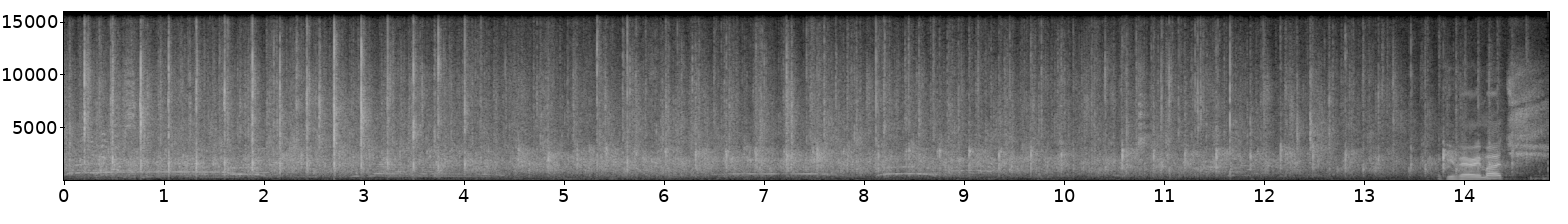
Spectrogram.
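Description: An audience applauds in a large hall.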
